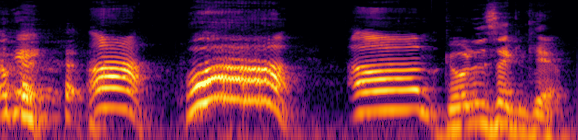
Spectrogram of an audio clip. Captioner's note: screams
